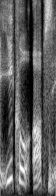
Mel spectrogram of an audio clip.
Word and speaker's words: ecoObs: We say ecoobs, ecological observation. This is what it stands for.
